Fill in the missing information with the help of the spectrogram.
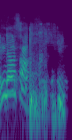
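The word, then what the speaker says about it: Renaissance: Okay, रिनासास।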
